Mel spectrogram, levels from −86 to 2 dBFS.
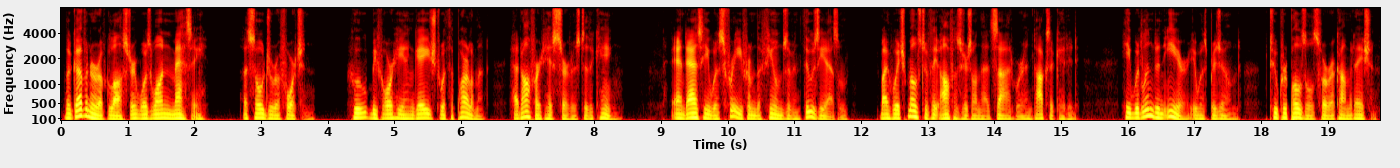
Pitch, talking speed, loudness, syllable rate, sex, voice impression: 100 Hz, 175 wpm, -20 LUFS, 6.0 syllables/s, male, masculine, adult-like, relaxed, weak, slightly dark, slightly muffled, intellectual, sincere, calm, reassuring, slightly wild, kind, modest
